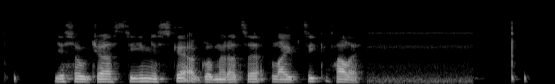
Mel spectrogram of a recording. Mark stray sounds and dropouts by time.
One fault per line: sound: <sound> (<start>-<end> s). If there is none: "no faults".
no faults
